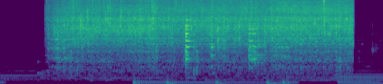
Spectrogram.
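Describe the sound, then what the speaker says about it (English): Garlic butter steak in a frying pan gives a sudden loud, steady sizzle that cuts in, holds with brief stirring crackles, then stops abruptly, close up with no talking. "that's the sizzle that you want to hear"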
